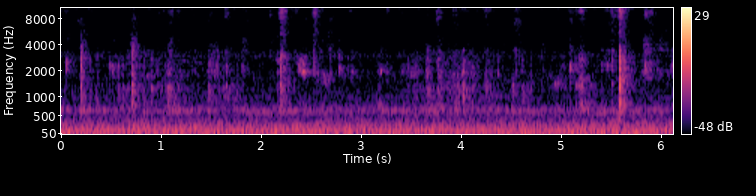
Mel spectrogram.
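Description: A dog crunches dry food from a bowl.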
